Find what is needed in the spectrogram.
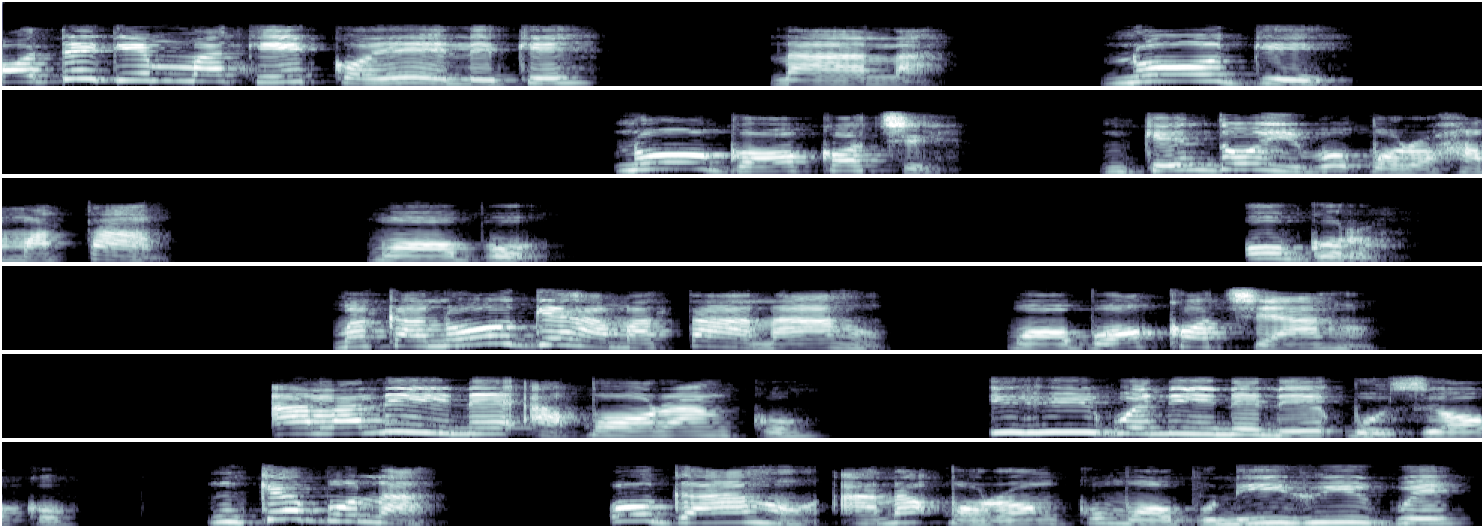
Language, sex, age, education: Igbo, female, 46-60, tertiary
